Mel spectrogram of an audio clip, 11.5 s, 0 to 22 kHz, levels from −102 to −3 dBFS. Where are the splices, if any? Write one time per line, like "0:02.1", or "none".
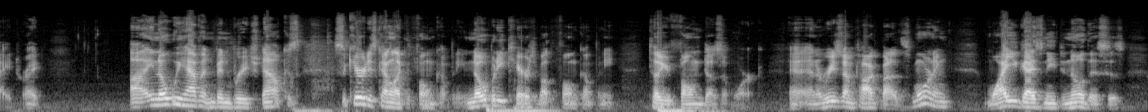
0:07.9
